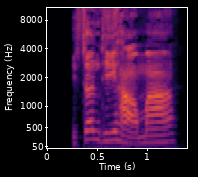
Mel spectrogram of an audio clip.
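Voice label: "ni shenti haoma", Mandarin Chinese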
